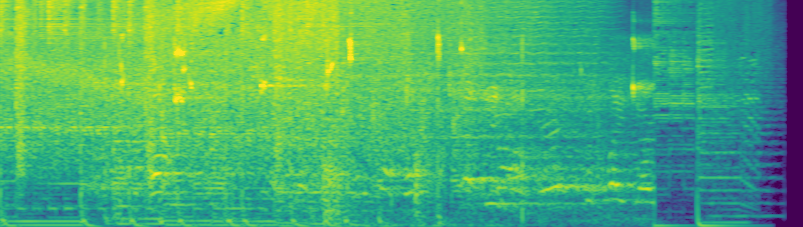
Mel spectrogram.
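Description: Bass-heavy electronic music drops out about a second in, giving way to basketball practice on a hardwood court: sneakers squeaking, a ball bouncing and players' voices. A deep boom near the end fades to silence.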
